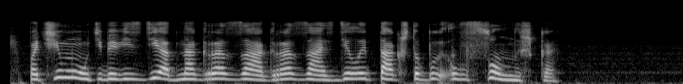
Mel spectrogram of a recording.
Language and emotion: Russian, angry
